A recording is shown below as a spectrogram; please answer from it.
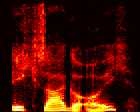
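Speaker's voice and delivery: slow, high, fervent announcement; impassioned church sister; emphatic testimony. A narrator's reading. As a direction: draw it out to command attention.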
